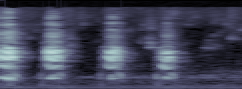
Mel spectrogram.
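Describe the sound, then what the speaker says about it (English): Duck recovering from a broken wing quacks four times, short raspy calls close by and fairly faint, evenly spaced about a third of a second apart. "You got your quack back."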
